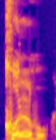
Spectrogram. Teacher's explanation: huruf kaf ada percikan nafas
